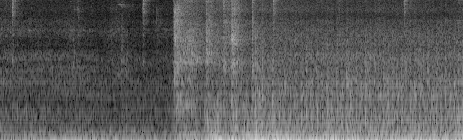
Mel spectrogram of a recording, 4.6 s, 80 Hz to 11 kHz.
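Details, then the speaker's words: Isuzu Panther Turbo 4JA1 diesel after engine overhaul (new liners, pistons, rings, bearings, gaskets, thermostat), recorded 1 m from car: starter cranks briefly, engine catches into steady even idle, no knocks or misses; healthy start. "Nah, mesin sudah hidup, Teman-teman, ya. Mesin sudah hidup. Dan bisa kita dengarkan ini jarak dari mobil 1 m ya. Kalau yang kemarin seperti ini juga bersih suaranya enak didengar teman-teman."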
